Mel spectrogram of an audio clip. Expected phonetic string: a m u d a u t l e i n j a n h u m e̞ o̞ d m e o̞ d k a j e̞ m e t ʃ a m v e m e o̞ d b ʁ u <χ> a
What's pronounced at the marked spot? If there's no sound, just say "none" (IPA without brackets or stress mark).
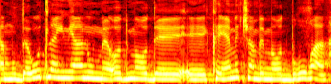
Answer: ʁ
